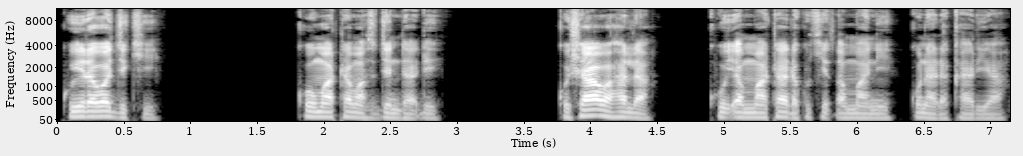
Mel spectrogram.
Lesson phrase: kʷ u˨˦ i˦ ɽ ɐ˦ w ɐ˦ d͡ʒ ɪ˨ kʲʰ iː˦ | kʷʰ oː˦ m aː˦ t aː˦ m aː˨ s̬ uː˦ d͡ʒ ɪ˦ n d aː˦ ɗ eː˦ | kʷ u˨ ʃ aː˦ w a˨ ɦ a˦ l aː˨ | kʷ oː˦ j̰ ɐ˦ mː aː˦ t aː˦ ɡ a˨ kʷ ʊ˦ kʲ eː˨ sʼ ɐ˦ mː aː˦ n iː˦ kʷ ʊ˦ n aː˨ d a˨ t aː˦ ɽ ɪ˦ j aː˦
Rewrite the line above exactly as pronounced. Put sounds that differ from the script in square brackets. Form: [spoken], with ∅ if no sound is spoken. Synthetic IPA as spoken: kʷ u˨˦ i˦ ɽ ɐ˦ w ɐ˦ d͡ʒ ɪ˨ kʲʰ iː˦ | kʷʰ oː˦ m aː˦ t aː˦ m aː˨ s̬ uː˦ d͡ʒ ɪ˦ n d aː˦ ɗ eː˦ | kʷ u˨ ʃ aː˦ w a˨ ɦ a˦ l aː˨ | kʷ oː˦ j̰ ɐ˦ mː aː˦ t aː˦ [d] a˨ kʷ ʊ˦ kʲ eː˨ sʼ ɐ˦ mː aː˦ n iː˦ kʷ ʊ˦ n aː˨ d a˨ [k] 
